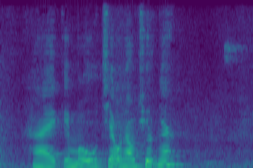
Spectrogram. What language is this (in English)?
Vietnamese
